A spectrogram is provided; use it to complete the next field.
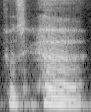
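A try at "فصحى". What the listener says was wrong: That's not a mint. What you did, fusha, is more like you had barbecue and you're like, ah. Not barbecue, mint.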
